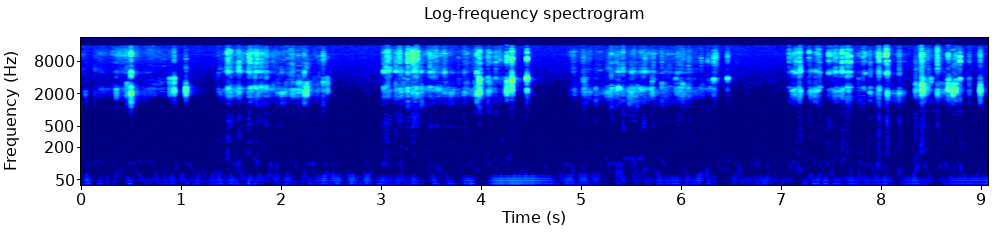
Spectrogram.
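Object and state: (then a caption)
Plastic fidget slug toy segments clicking. Hands twist and dangle a rainbow segmented plastic fidget slug with hollow segments, making the segments click and rattle. Quiet bursts of rapid, dry, bright clicking come in clusters, separated by short near-silent pauses.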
